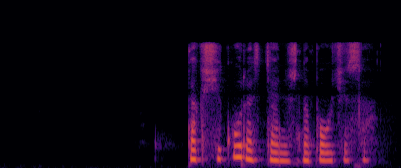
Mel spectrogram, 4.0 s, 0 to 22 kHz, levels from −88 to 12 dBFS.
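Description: No faults to report: nothing in the recording stands out as a technical problem at any point.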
